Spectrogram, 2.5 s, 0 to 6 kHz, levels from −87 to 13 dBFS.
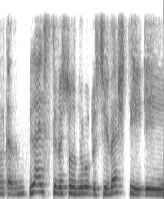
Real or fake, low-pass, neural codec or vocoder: fake; 5.4 kHz; codec, 16 kHz, 1 kbps, X-Codec, HuBERT features, trained on general audio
